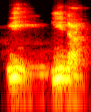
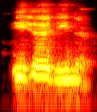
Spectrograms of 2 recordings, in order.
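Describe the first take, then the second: First: The h sound flows softly without a bounce. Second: The h sound is stopped with a bounce. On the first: The speaker calls it right. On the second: The speaker calls it wrong.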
